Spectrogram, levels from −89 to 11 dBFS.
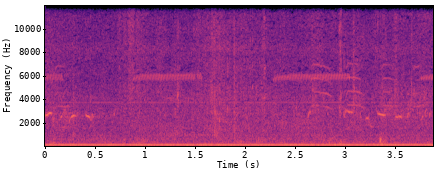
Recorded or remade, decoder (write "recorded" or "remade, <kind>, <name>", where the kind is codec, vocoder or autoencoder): recorded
